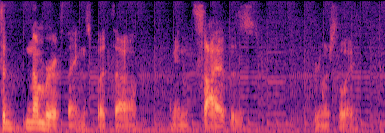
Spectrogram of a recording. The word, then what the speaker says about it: Sahith: tongue, and it's a number of things, but Sahith is pretty much the way. When I was young, I always pronounced it the wrong way, because when I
